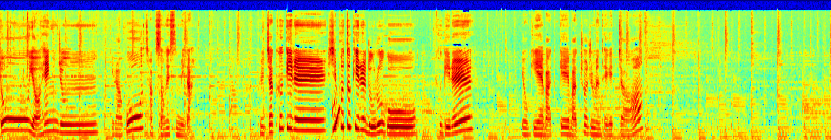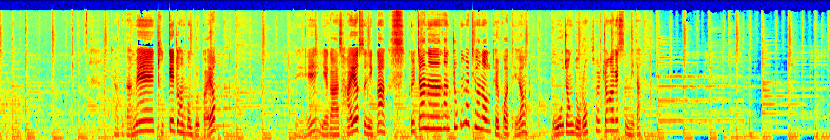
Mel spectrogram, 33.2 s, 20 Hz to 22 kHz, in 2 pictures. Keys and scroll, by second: 0.0-2.4 typing, 4.6-6.9 typing, 28.7 5, 29.0 Return.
